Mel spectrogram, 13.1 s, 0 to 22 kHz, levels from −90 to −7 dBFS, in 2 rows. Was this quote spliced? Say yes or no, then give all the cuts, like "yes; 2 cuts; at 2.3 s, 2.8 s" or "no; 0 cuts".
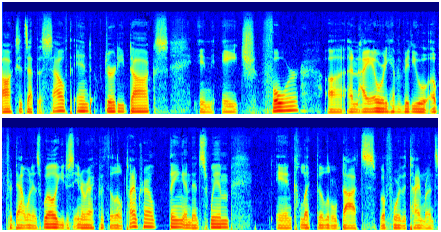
no; 0 cuts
